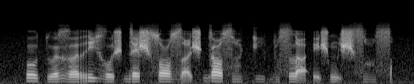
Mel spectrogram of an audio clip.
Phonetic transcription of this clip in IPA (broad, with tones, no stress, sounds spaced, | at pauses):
o˥˧ tʷ œ˩˥ ɣ ʌ˩˥ r i˥˧ ɣ o˩˥ ʃ d ɛ˥˧ ʃ sˤ o˥˧ zˤ ḭ˩˥ ʃ ɡ œ˥˧ sˤ i̤˥˧ k i̤˥˧ b ə̤˥˧ sˤ l a̰˥˧ ʔ ḛ˩˥ ʃ m ḭ˩˥ ʃ sˤ a̤˥˧ sˤ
